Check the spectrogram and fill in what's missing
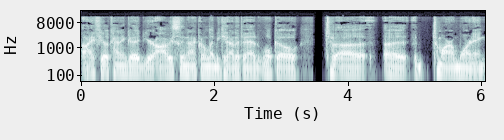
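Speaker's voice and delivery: ordinary talk, nothing marked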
